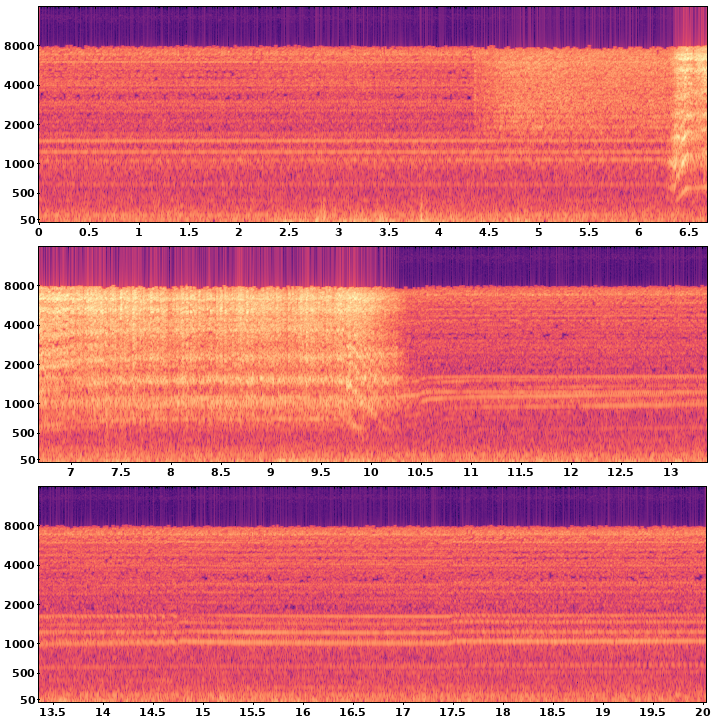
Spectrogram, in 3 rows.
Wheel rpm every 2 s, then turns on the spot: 0, 0, 0, 120, 180, 10, 0, 0, 0, 0.
none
